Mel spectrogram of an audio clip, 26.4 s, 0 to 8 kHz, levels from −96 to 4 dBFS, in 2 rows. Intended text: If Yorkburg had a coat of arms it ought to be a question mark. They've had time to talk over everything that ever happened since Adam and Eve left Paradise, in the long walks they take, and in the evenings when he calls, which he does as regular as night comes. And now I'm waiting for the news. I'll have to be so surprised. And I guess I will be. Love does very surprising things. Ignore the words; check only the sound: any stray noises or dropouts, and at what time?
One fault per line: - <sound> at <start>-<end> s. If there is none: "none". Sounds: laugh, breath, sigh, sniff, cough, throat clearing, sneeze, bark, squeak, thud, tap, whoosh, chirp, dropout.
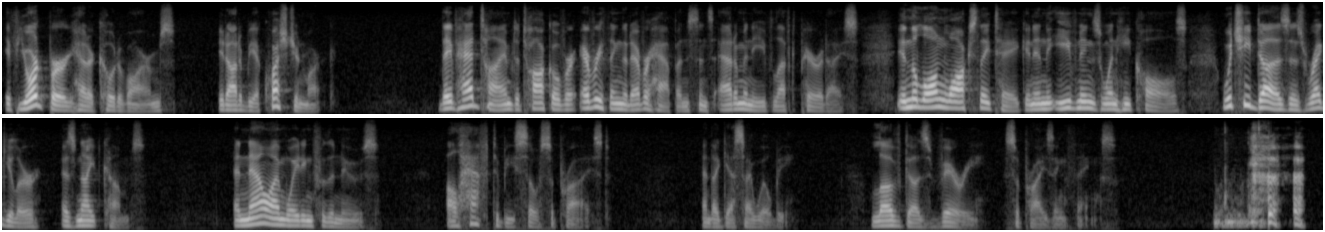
- laugh at 25.3-26.3 s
